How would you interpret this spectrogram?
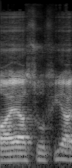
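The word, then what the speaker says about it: Hagia Sophia: एक बड़ी मस्जिद जिसको आया सूफिया के नाम से आप जानते हैं अगर आप इसको अंग्रेजी में देखेंगे तो यह आयल दाल सोफिया के नाम से आप पढेंगे जी साइलेंट रहता है आया सूफिया के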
